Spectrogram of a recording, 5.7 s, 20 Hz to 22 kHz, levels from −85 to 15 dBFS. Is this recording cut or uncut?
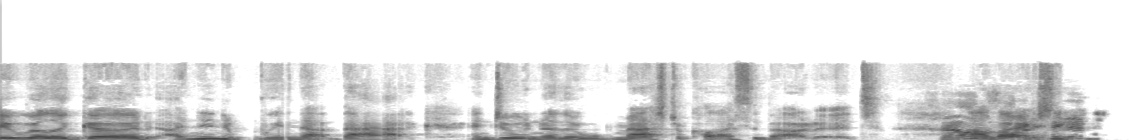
uncut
